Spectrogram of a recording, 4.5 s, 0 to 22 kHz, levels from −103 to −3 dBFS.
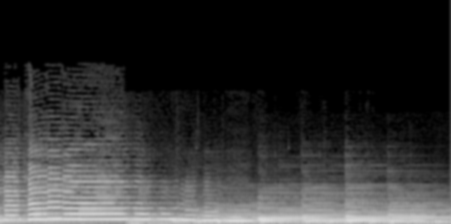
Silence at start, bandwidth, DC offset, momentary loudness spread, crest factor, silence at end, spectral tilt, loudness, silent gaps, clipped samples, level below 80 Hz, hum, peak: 0 s; 8.8 kHz; under 0.1%; 8 LU; 12 dB; 0 s; -5 dB/octave; -15 LUFS; none; under 0.1%; -50 dBFS; none; -2 dBFS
